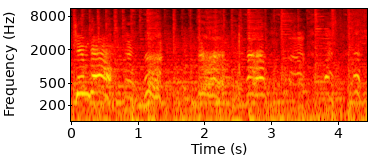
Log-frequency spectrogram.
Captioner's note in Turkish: Bağırma sesi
